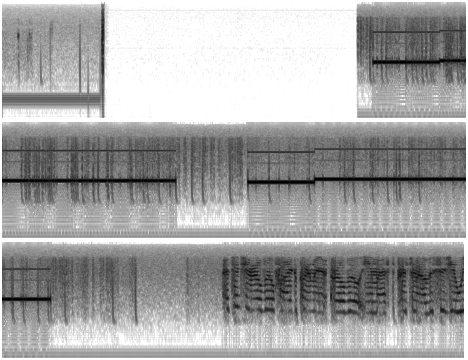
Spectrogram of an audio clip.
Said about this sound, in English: This is your auto aid pager test. Testing for Mendota and Troy Grove Fire Department. Please disregard the tones and reset your pagers. End of test.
